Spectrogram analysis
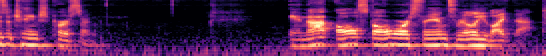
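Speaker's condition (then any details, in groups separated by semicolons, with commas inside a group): No condition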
